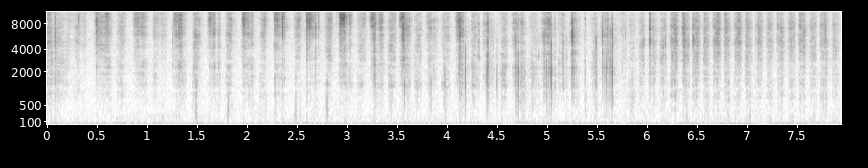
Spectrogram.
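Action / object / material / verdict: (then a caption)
scrape / bar of soap / soap / none. Long dark nails scratch the surface of a solid oval black bar of soap held in the hand. Rapid, dry, crisp scraping strokes follow one another with a bright, hissy edge over a steady low background rumble.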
